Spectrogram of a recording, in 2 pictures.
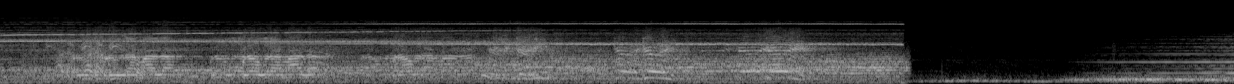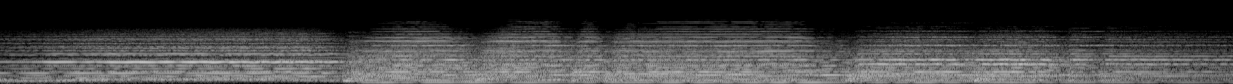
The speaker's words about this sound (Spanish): Así suena en la película una nave espacial engullida por un agujero negro.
